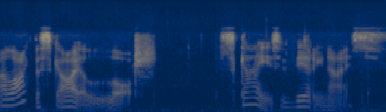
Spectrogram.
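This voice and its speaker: A woman whispering in an Australian accent. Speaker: video game streamer. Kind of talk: live game commentary. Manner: casual.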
